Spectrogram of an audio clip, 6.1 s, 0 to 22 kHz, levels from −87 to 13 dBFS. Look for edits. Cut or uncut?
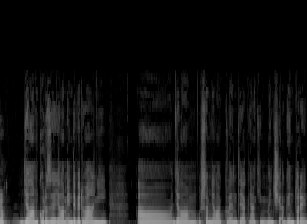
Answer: uncut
